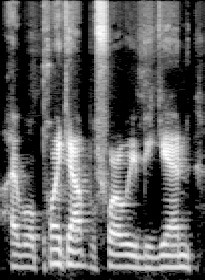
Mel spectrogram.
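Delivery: ordinary delivery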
